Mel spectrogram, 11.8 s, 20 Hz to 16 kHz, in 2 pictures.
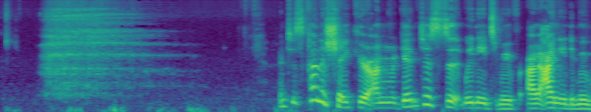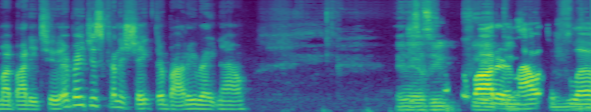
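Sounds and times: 
deep breath drawn in during a group movement lesson: 0.4s - 2.0s, 8.5s - 9.8s
speech: 2.8s - 8.4s, 9.9s - 11.8s.

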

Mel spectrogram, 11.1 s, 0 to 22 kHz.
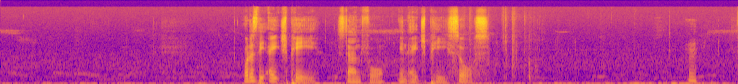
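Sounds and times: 
low steady background: 0.0s - 11.0s
speech: 3.6s - 7.4s, 10.3s - 10.6s
birds landing and shuffling on roof overhead: 7.0s - 8.4s.

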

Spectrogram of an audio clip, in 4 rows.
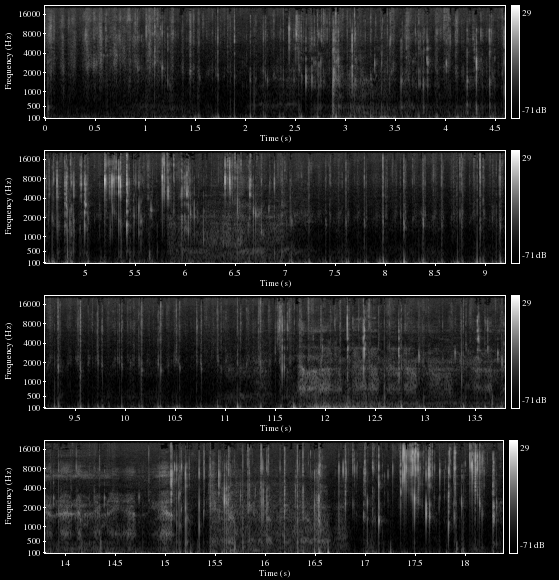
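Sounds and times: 
fast aggressive mouth sounds: 1.3s - 18.2s
fast aggressive hand sounds: 6.1s - 16.9s.

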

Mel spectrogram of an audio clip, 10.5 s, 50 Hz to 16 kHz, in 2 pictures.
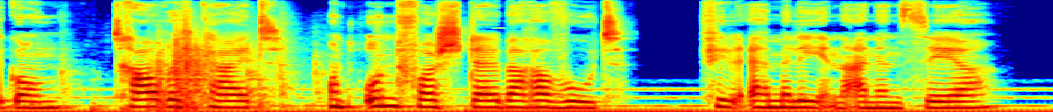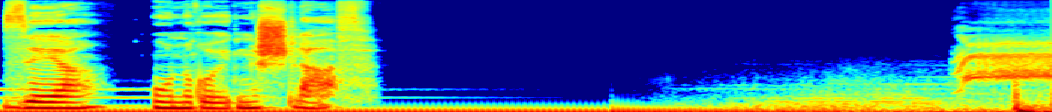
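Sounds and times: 
speech: 0.0s - 7.2s
low rumbling drone: 0.0s - 10.5s
loud piercing scream: 10.0s - 10.5s.

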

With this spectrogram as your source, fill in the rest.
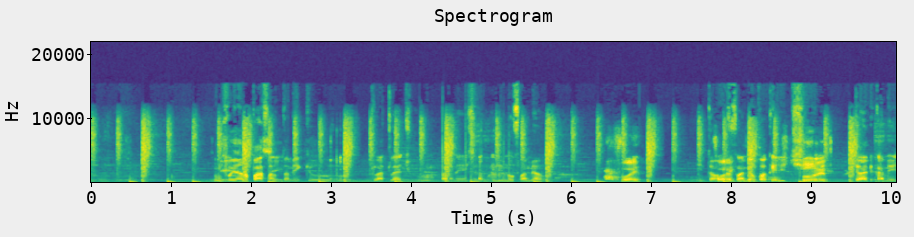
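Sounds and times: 
speech: 1.6s - 7.0s, 7.7s - 10.0s
dog barking: 4.1s - 6.7s.

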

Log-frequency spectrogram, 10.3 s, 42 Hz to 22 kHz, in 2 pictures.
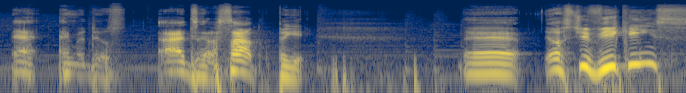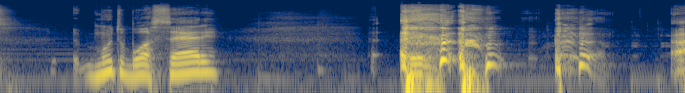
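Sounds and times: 
speech: 0.1s - 2.6s, 3.5s - 6.9s, 7.9s - 8.9s
harsh coughing: 8.0s - 9.8s.

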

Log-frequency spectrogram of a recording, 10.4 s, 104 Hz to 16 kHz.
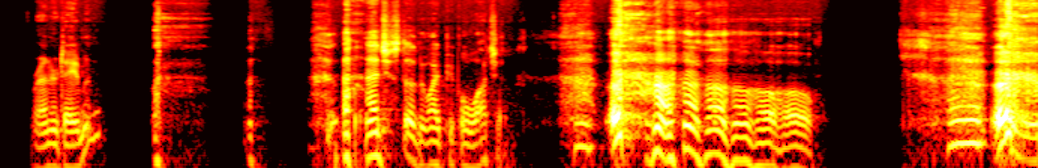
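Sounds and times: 
speech: 0.3s - 1.7s, 3.3s - 8.2s, 9.5s - 10.3s
person coughing: 6.1s - 7.2s, 9.5s - 10.3s
person clearing throat: 6.1s - 7.5s, 9.5s - 10.3s.

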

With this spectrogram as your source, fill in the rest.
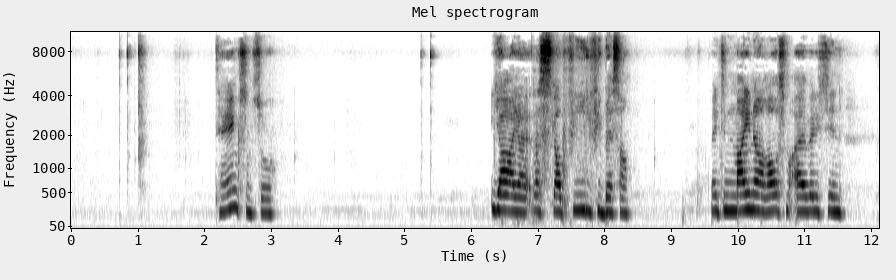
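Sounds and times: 
keyboard clicks: 0.7s - 1.2s, 5.2s - 5.5s
computer mouse clicks while clicking through a card deck in a game: 0.7s - 1.8s, 5.2s - 5.6s
speech: 2.2s - 3.2s, 6.4s - 8.5s, 9.6s - 11.7s.

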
